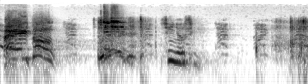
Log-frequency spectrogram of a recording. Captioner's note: gasps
